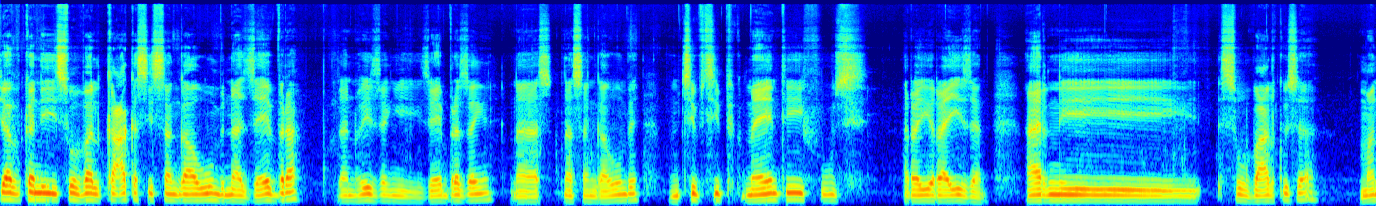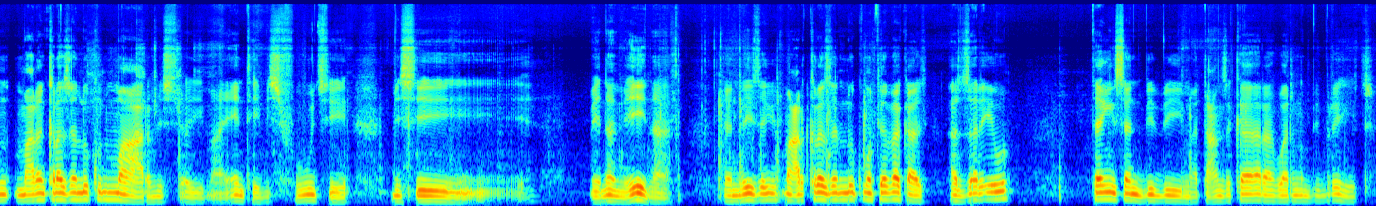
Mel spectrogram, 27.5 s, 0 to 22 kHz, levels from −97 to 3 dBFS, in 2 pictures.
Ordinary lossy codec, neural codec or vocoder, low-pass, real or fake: none; none; none; real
